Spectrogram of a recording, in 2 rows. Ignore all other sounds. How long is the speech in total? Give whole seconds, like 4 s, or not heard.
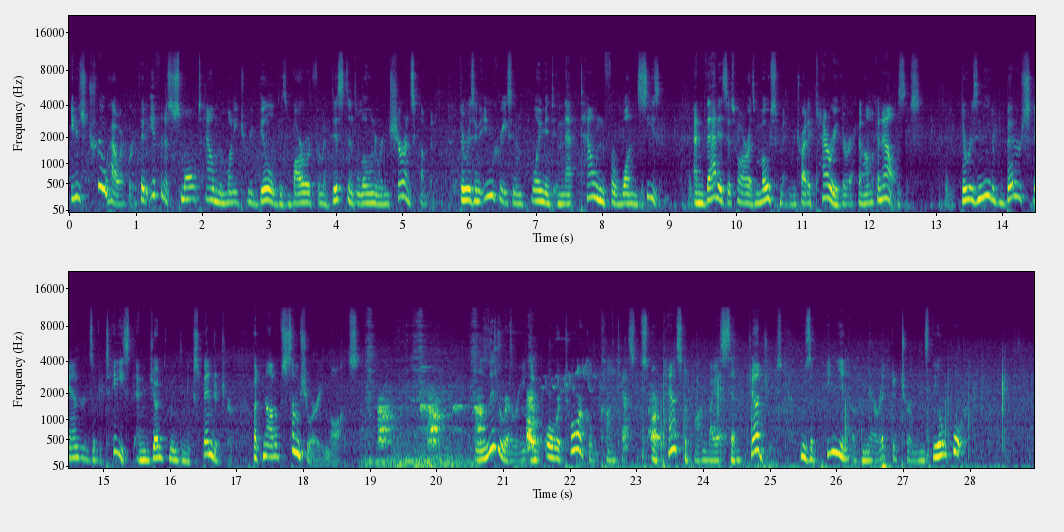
26 s.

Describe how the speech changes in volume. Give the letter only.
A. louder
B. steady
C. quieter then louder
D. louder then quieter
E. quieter
B.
